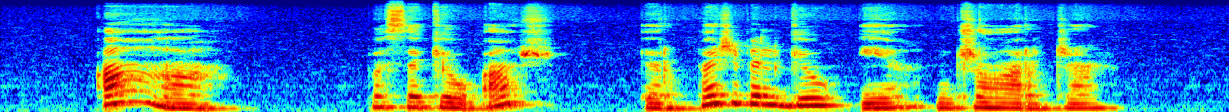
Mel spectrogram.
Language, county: Lithuanian, Klaipėda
